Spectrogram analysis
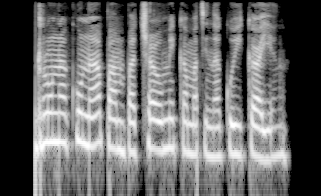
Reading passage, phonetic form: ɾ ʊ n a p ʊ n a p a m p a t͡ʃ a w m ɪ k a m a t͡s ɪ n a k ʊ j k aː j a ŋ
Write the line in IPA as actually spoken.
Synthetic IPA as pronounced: ɾ ʊ n a k ʊ n a p a m p a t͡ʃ a w m ɪ k a m a t͡s ɪ n a k ʊ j k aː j a ŋ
